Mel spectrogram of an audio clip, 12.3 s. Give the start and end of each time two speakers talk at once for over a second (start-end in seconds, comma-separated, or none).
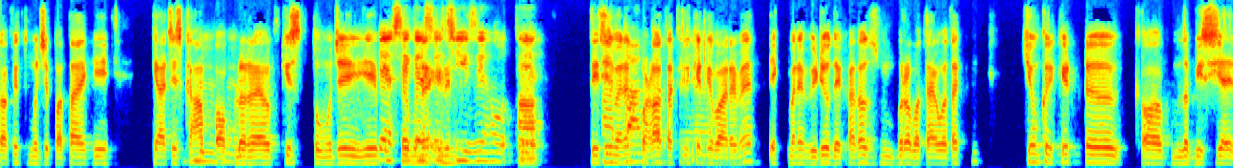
6.0-7.4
